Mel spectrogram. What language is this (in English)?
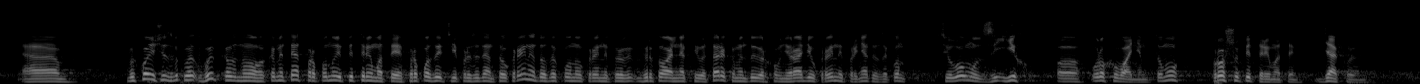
Ukrainian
